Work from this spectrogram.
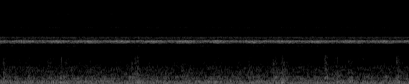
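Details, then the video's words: At Lake Arrowhead, California, crickets keep up a high, even, unbroken trill from start to finish, set against a dull low-pitched rumble of background noise. "Serenity sounds crickets chirping lake arrowhead"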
